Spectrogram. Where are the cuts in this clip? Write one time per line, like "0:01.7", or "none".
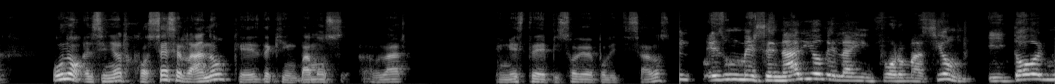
0:06.9

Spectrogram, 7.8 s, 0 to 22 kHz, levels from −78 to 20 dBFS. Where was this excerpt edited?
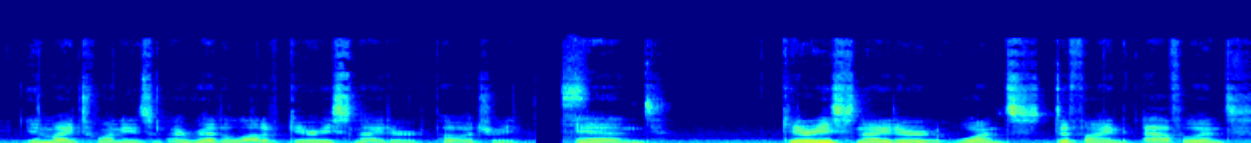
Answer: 0:03.4

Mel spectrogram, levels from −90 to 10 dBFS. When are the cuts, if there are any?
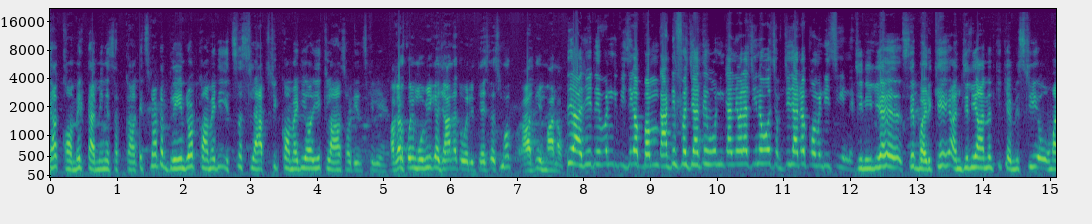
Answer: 0:01.3
0:05.1
0:07.8
0:12.1

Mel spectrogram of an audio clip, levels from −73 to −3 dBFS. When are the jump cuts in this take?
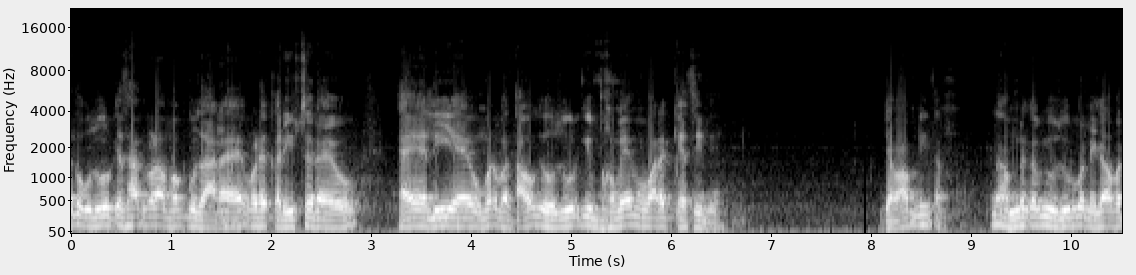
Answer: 0:08.1

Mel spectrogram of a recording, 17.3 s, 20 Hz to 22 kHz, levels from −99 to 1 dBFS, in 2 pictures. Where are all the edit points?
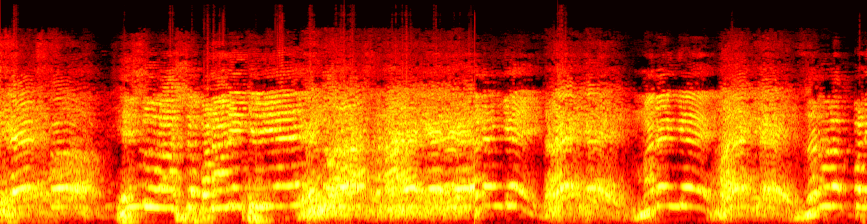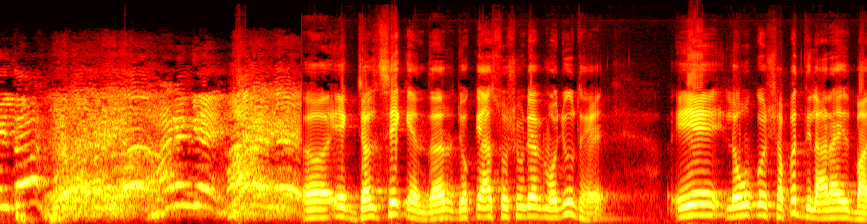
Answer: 0:04.8
0:11.7

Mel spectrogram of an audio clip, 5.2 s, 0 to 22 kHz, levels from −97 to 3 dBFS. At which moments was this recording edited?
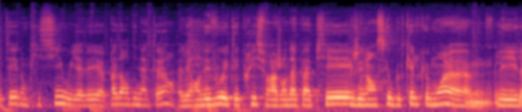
0:03.5

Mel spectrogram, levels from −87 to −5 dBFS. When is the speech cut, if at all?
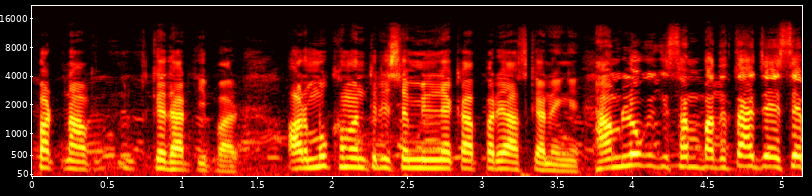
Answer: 0:03.6

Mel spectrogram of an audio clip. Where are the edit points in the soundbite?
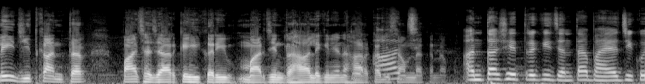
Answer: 0:04.1

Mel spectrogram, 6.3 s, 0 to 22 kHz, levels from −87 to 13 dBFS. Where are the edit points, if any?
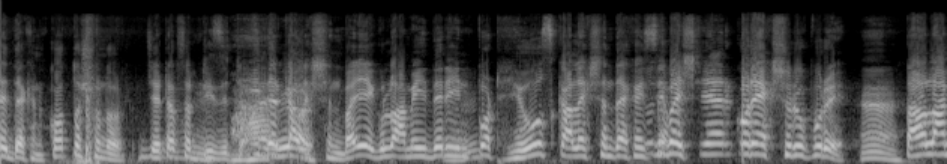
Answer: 0:01.7
0:04.4

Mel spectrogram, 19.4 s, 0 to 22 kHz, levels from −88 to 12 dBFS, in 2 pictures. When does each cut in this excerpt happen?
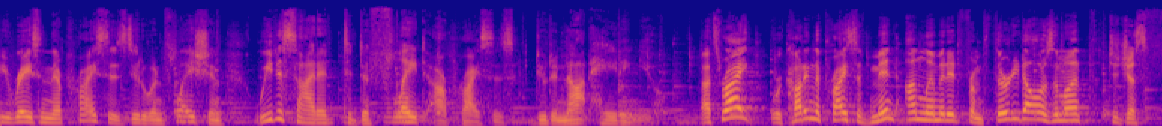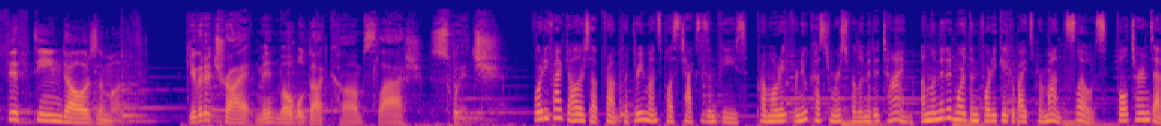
none

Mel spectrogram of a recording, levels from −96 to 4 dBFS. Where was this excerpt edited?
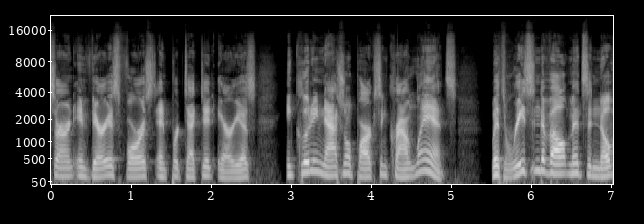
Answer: none

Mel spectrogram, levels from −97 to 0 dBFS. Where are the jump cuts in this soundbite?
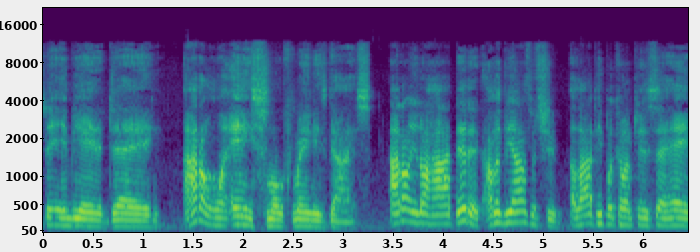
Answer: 0:01.2
0:03.4
0:05.2

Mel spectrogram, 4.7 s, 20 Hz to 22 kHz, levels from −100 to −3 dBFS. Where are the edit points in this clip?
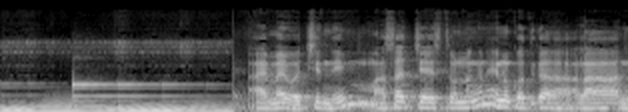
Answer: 0:01.8

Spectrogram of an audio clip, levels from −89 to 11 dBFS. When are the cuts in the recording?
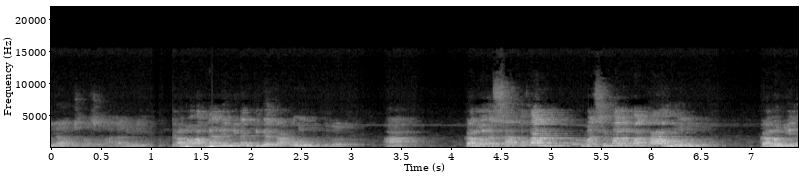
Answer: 0:01.2

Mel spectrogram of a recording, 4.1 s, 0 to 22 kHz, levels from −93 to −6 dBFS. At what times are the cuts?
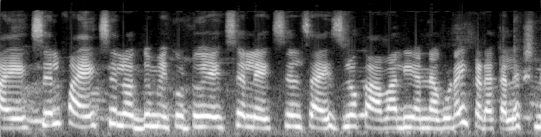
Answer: none

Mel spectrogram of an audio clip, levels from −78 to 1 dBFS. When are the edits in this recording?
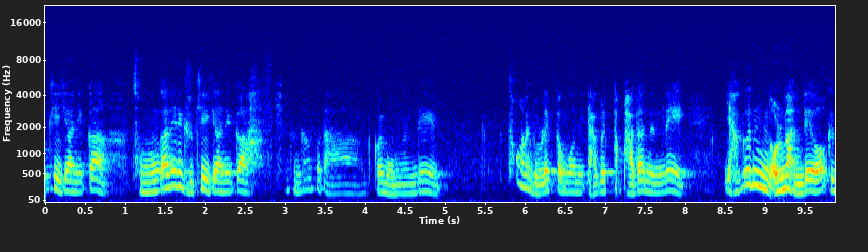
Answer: none

